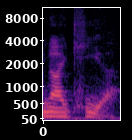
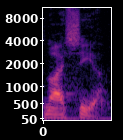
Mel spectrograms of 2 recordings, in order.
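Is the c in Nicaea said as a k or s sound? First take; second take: k sound; s sound. First: The c is said as a hard k sound. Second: The c is said as a soft s sound. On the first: The speaker calls it right. "we never say Nikea" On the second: The speaker calls it wrong. "Then it went soft on us"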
